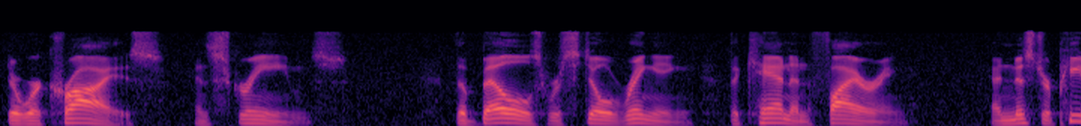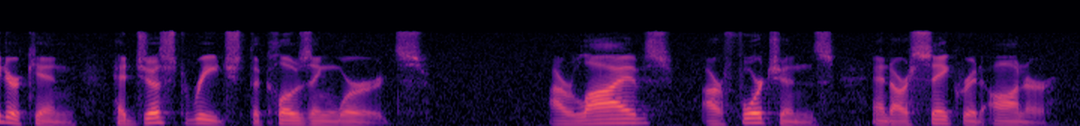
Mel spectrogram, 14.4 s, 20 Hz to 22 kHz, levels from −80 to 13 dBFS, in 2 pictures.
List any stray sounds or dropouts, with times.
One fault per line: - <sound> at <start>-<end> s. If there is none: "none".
none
